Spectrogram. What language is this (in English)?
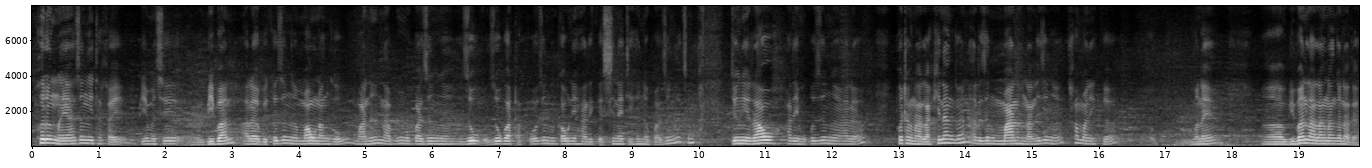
Bodo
